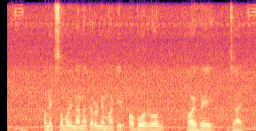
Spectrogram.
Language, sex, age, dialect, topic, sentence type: Bengali, male, 25-30, Standard Colloquial, agriculture, statement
